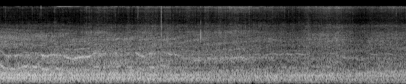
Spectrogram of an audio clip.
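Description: Radio-controlled off-road car running, its electric motor and gears making a whine whose pitch rises and falls with the throttle.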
